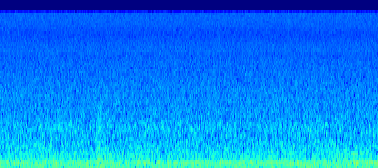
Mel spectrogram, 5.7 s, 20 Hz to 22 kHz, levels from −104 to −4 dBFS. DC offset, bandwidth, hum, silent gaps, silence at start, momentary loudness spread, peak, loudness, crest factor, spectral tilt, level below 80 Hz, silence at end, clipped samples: under 0.1%; 16 kHz; none; none; 0 s; 1 LU; -42 dBFS; -55 LUFS; 14 dB; -4 dB/octave; -66 dBFS; 0 s; under 0.1%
